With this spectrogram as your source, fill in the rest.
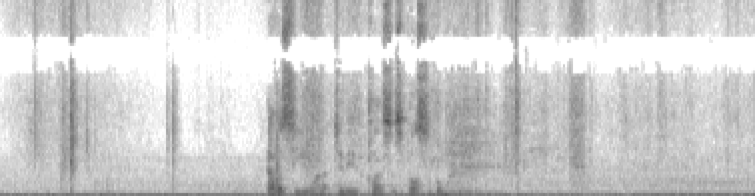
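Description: A metal chuck clicks as a hand tightens it.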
